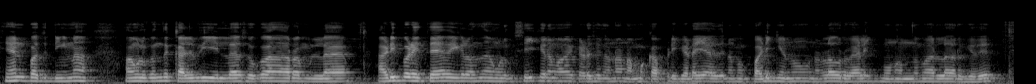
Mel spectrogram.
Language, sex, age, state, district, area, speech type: Tamil, male, 18-30, Tamil Nadu, Tiruppur, rural, spontaneous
